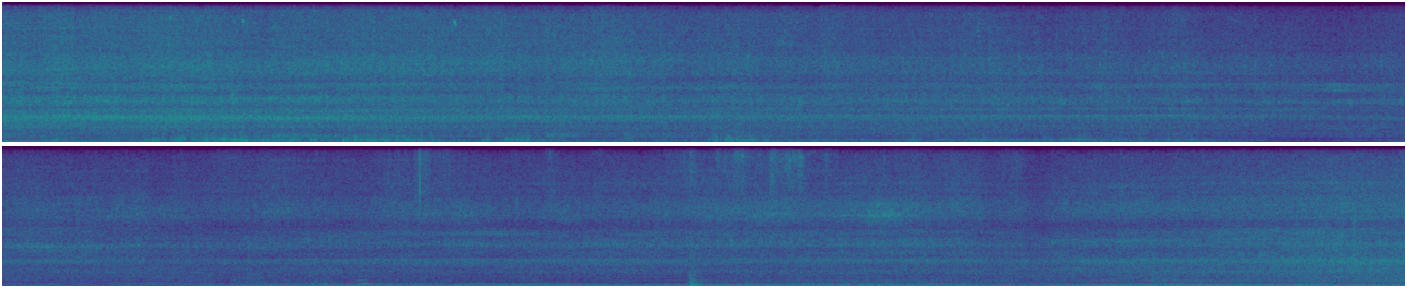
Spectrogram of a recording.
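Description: Heavy diesel truck engine running with a low, steady hum. There is an extra rumble in the first several seconds, the sound dips quieter around the middle, and it grows louder again near the end.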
